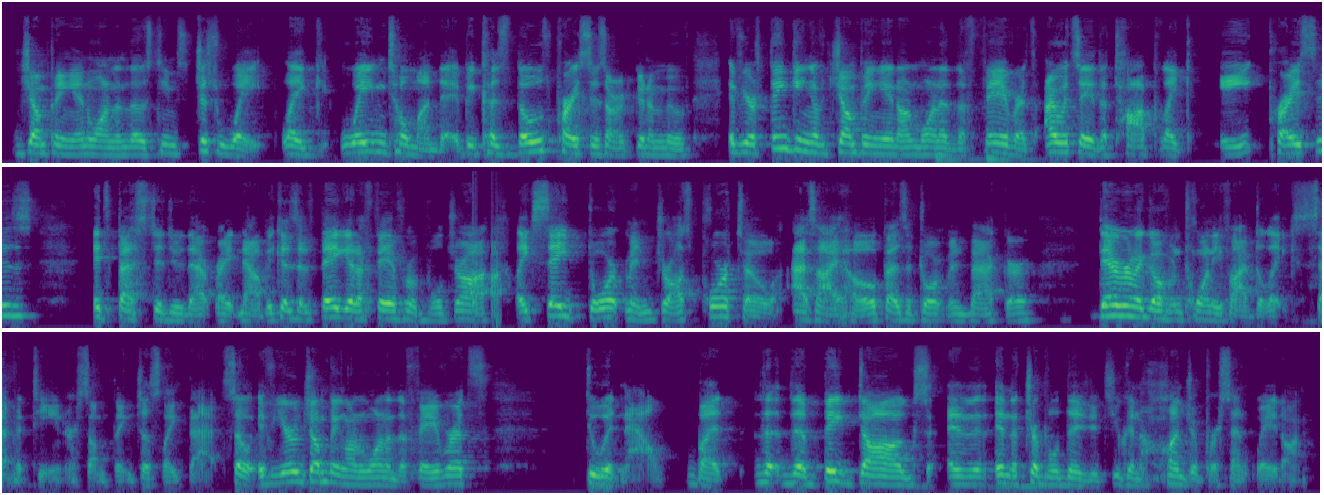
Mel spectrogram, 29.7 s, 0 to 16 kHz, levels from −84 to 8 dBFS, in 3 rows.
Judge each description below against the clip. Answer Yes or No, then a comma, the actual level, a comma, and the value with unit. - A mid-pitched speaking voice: Yes, medium, 180 Hz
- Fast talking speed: Yes, fast, 215 wpm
